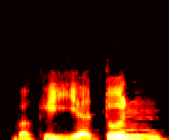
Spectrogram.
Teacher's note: Idgham ma'al gunnah, mengidghamkan tanwin ni. Baqiyatun, tun jadi tum beserta dengung.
